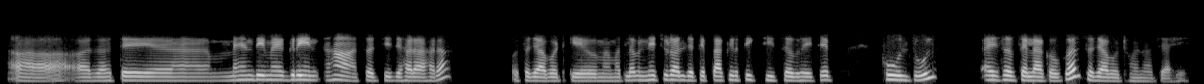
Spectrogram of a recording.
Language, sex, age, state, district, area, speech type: Maithili, female, 45-60, Bihar, Saharsa, urban, conversation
